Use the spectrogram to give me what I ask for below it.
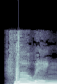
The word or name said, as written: flowing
